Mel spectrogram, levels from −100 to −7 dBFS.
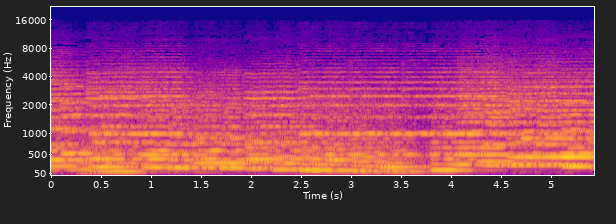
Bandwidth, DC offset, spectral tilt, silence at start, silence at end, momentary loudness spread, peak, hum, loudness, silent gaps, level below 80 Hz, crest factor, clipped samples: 11 kHz; under 0.1%; -7 dB/octave; 0 s; 0 s; 4 LU; -8 dBFS; none; -23 LUFS; none; -56 dBFS; 14 dB; under 0.1%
